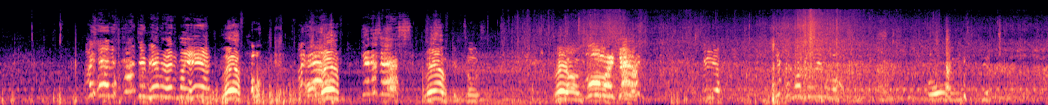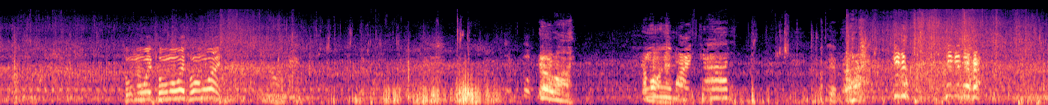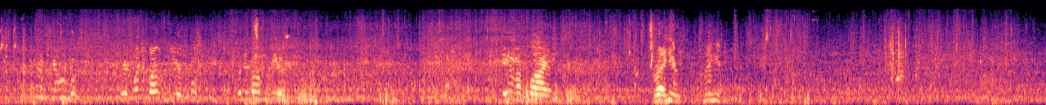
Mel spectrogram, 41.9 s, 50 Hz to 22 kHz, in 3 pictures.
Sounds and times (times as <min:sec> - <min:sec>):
Ocean: 0:00.0 - 0:41.9
Speech: 0:15.6 - 0:16.9, 0:25.0 - 0:27.1, 0:29.6 - 0:31.9.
